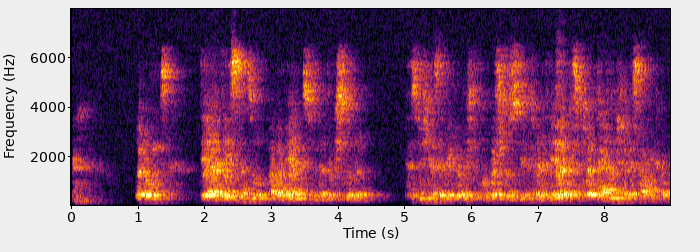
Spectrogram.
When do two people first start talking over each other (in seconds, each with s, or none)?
7.2 s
